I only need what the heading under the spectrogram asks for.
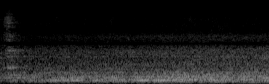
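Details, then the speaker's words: Direct-drive air handler blower motor spun by hand, giving a steady low, rough roar from a worn front bearing; motor needs replacing. "I don't know if you guys can hear that roaring sound in the bearing that means this motor needs to be changed"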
